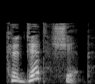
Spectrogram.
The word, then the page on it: cadetship: British English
